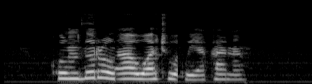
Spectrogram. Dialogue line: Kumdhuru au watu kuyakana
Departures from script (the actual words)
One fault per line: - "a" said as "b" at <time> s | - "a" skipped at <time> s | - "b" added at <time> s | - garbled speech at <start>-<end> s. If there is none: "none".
none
